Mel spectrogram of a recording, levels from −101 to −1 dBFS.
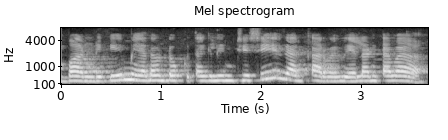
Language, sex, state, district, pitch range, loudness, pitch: Telugu, female, Andhra Pradesh, Guntur, 240-260 Hz, -14 LUFS, 250 Hz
